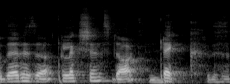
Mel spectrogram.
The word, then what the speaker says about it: deque: is a collections dot deck this is called deque it's not dq it is branch pronounced as deck now the funny thing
